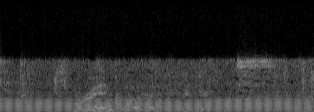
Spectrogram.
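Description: Steady electrical hum with many evenly spaced overtones, with faint, indistinct speech under it.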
